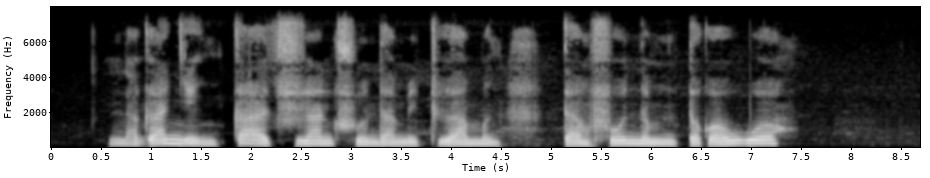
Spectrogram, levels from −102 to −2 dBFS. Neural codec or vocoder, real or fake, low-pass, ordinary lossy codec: none; real; 7.2 kHz; Opus, 64 kbps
